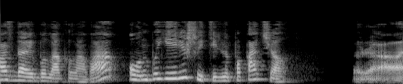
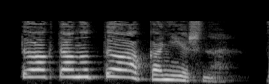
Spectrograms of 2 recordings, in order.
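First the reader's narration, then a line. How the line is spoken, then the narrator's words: Sigh. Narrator (Russian): вздохнул Серый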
